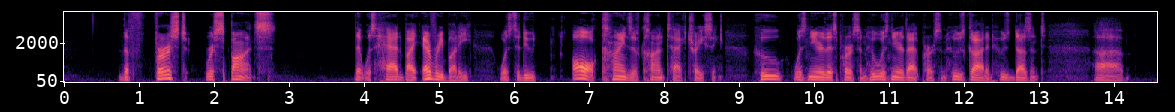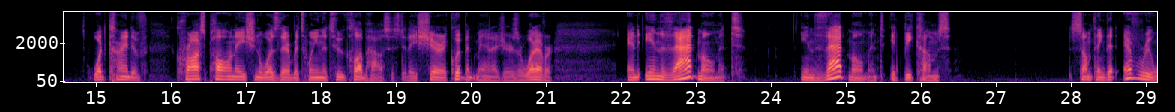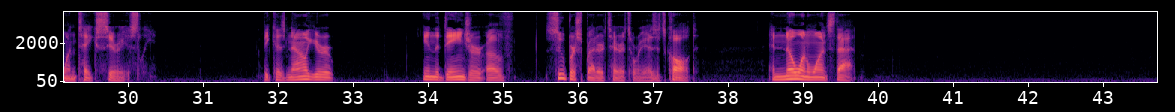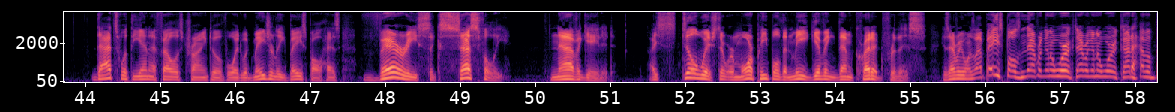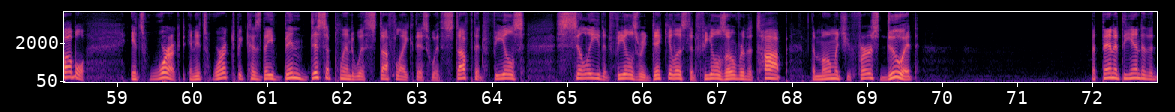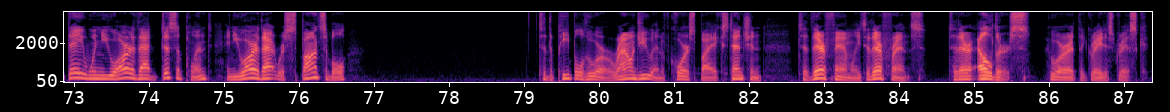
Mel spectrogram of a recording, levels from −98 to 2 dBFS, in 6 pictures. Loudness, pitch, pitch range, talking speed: -30 LUFS, 115 Hz, 100-150 Hz, 140 wpm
